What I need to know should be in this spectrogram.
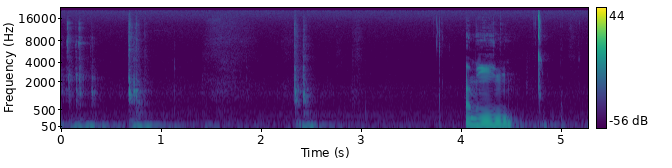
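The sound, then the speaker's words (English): Someone types a message into a chat on a computer keyboard, making a few scattered, faint keystroke clicks, followed by a short spoken sound. “Can you write it in the chat? Yes. I will write it right now.”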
